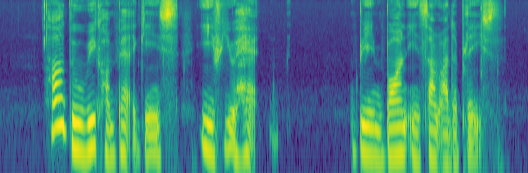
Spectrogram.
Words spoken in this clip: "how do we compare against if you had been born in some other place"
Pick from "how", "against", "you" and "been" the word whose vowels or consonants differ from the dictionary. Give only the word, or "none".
none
